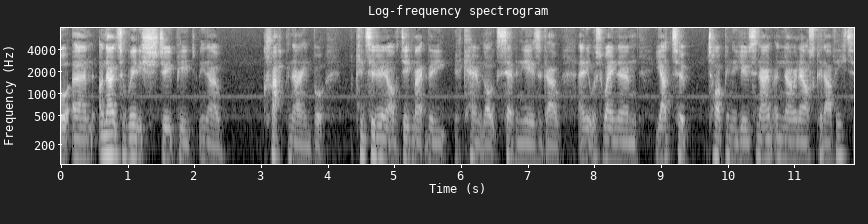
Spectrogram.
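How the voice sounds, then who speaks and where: A man with a strong Birmingham accent, medium pitch, monotone, flat intonation and a moderate pace, amid noticeable background noise. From Birmingham, West Midlands, England. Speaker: YouTuber. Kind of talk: casual vlog, answering questions. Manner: hesitant, many ums.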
